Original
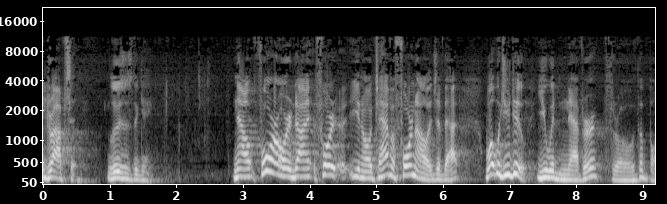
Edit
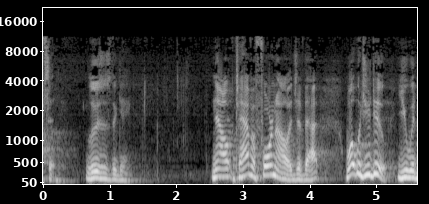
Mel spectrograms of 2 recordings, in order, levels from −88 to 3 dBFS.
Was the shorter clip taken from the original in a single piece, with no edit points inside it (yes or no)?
no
